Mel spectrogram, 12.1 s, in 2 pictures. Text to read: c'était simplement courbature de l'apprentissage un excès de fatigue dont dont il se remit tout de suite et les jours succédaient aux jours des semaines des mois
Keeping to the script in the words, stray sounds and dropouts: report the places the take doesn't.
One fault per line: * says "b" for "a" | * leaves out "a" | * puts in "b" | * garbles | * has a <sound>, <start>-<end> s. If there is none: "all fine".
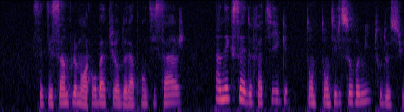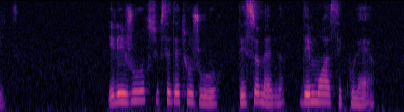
all fine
